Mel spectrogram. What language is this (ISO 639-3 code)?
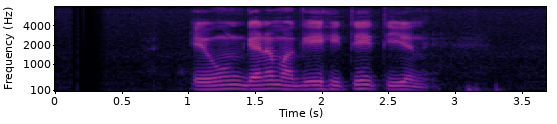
sin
